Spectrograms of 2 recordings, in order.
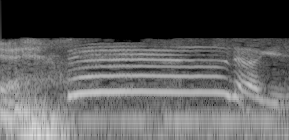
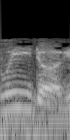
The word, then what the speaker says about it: well doggy: well doggy. You had to spell that right. You know, W-E-L-L-L-L. That's great. It's not wee doggy. It's well doggy.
